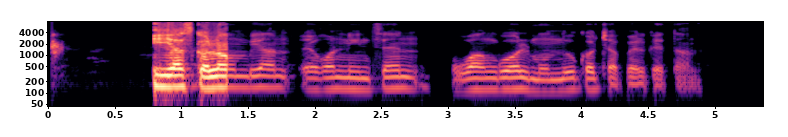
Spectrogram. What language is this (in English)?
Basque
